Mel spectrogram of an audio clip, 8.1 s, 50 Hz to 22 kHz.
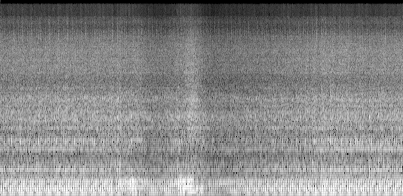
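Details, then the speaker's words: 2009 BMW F800GS with Dynojet Power Commander 5 Autotune, secondary air system disabled, warmed up, Autotune inactive: idle near 15.5–16 AFR beats steadily but stumbles with loping pulses, slightly rough idle from lean mixture. "you can hear that it's starting to run a little bit rough it's not too bad now"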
